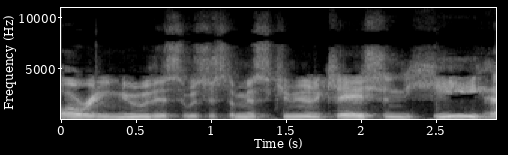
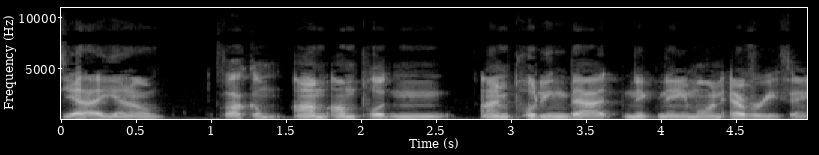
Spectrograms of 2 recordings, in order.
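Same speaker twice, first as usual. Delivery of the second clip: normal talking voice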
